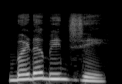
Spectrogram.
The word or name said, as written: ಬಡಬಿಜ್ಜೆ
